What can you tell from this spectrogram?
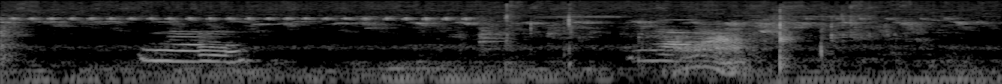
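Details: Ginger cat with chicken meat lodged in her teeth while eating, working hard to free it, lets out a brief high meow, then a wavering, strained meow amid clicking and chewing noises over a low room hum.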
